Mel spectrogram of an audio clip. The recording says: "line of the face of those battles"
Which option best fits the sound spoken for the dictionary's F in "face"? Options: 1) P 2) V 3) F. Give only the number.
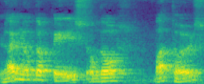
1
